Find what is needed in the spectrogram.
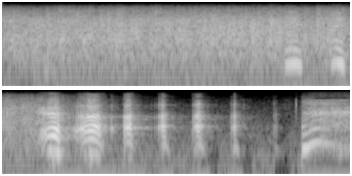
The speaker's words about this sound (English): I give all of my guests a round of applause, so I'm gonna give you a round of applause.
